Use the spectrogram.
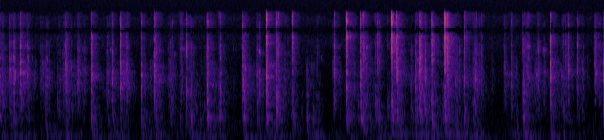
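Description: Fingertips type steadily on a black plastic, hollow-bodied split ergonomic computer keyboard. Quick, dense key taps come with a light clack and a low hollow thump from the body, and each tap dies away almost at once.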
